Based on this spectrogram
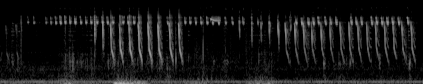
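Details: Chirping chickadees feeding on Vancouver Island give two rapid bursts of high, sharp, downward-sweeping notes, about a dozen in each, separated by a brief pause, over a faint low hum.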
